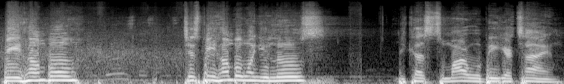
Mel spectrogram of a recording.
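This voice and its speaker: Slightly high-voiced man presenting. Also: fairly even intonation, measured pace, rough recording. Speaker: youth group presenter. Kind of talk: presentation and answering questions. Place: church hall.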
